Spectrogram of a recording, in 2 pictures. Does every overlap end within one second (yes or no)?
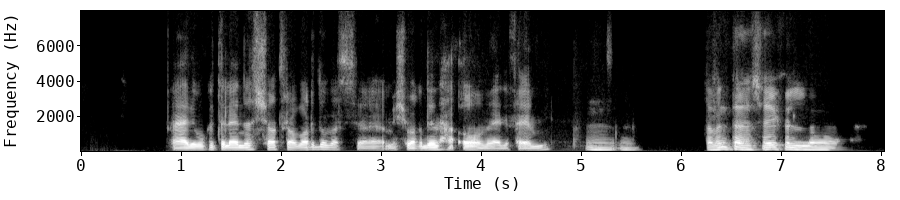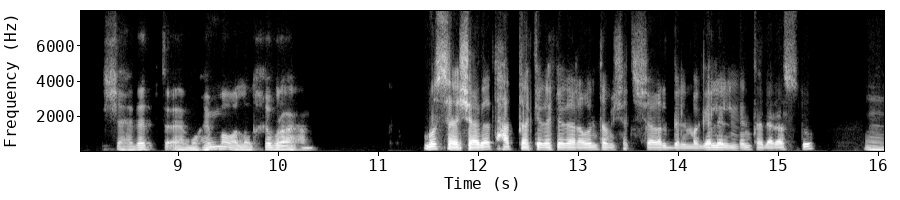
yes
